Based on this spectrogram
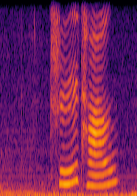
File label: "chitang", Chinese pronunciation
